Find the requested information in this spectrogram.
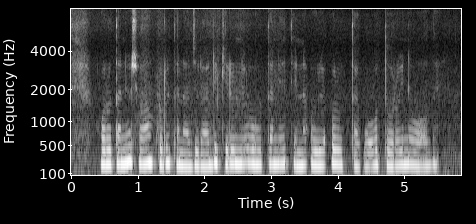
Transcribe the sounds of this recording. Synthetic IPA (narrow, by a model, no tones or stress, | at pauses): oɾutaneoʃawakoɾutanad͡ʑeɾadekeɾoneohutanetenaʔoɾeʔoɾutaɣwɔotoɾoinewɔːðɛ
